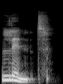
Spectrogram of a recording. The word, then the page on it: lint: British English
